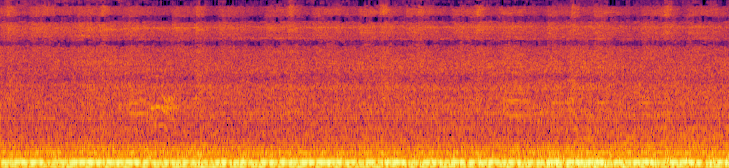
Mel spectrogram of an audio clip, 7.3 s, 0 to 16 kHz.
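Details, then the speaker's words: 2006 Dodge Charger Hemi V8 idling after engine wiring harness replacement fixed a cylinder 8 misfire from a shorted harness; scanner shows 0 misfires on all 8 cylinders, AC running; deep smooth unbroken rumble, normal idle. "This time it actually says 0 misfires on all 8 cylinders. That means that there was a short in our harness."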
